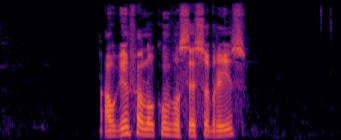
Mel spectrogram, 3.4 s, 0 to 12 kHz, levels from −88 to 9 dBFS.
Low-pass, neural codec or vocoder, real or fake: 10.8 kHz; vocoder, 44.1 kHz, 128 mel bands every 512 samples, BigVGAN v2; fake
